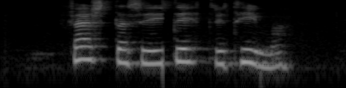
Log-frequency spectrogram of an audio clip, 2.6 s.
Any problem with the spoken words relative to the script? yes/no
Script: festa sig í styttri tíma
yes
